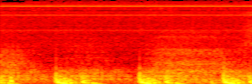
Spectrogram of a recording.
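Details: Normal heartbeat.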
